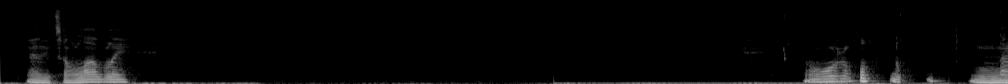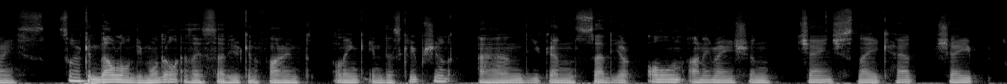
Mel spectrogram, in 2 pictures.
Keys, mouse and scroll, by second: 1.6 click, 3.3 click, 14.0 click.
